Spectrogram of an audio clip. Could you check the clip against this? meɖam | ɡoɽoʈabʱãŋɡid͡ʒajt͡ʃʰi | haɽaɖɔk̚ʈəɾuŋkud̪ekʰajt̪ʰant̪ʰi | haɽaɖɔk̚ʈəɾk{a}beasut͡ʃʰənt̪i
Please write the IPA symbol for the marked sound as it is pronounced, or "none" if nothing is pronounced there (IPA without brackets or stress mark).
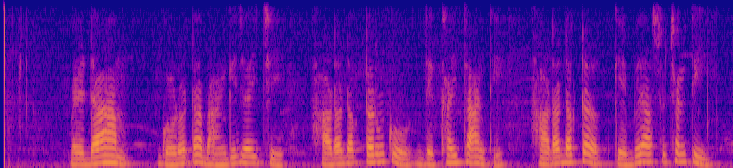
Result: e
